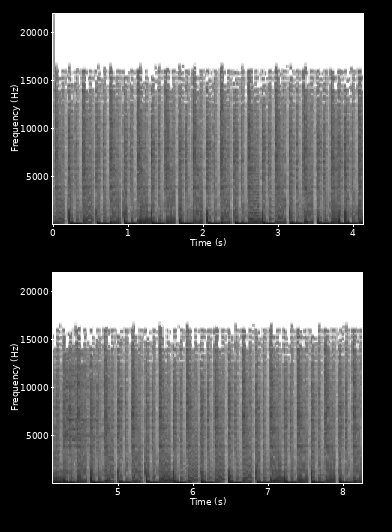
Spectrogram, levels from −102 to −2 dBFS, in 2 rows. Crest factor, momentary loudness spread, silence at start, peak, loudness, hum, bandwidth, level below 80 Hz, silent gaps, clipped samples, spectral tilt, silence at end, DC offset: 12 dB; 2 LU; 0 s; -2 dBFS; -17 LUFS; none; 17 kHz; -18 dBFS; none; under 0.1%; -5 dB/octave; 0 s; under 0.1%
